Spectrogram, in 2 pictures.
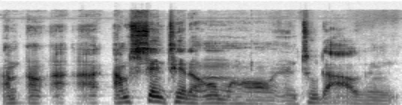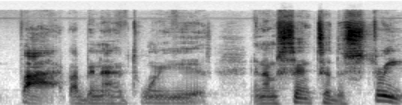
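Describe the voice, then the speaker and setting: A man speaks at a fairly low pitch in a very clean recording with a silent background. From Chicago, US. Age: 60s. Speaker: pastor and gang ministry worker. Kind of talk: interview testimony. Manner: repetitive, stumbling starts.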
